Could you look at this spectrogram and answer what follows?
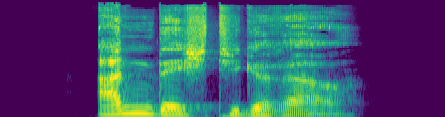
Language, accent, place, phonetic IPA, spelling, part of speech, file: German, Germany, Berlin, [ˈanˌdɛçtɪɡəʁɐ], andächtigerer, adjective, De-andächtigerer.ogg
- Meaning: inflection of andächtig: 1. strong/mixed nominative masculine singular comparative degree 2. strong genitive/dative feminine singular comparative degree 3. strong genitive plural comparative degree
